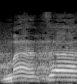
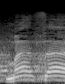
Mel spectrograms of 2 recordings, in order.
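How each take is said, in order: Both takes have the same delivery.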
